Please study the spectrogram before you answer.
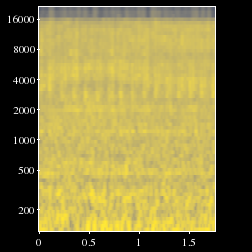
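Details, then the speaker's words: Long-abandoned 1960 Honda N600 with Jeep 4x4 running gear, first start after purchase: a low, even rumbling idle without standout knocks, running okay; the carburetor is suspected to need cleaning. "oh how about that it does run it does run it doesn't sound bad either huh"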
